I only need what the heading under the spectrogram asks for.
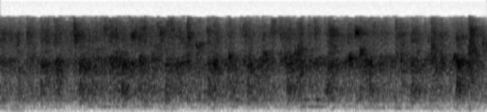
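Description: An audience applauds, a dense, steady wash of many hands clapping that holds at an even loudness for the full five seconds without fading.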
